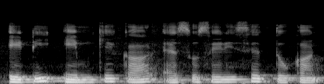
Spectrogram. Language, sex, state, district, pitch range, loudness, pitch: Bengali, male, West Bengal, Alipurduar, 105-130 Hz, -15 LUFS, 110 Hz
